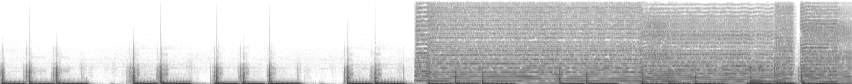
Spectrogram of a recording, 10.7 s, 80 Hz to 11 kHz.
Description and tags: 14 music mix(8) aL
Modern Roots Reggae 14 090 Bmin A Samples
090, 14, A, Bmin, Modern, Reggae, Roots, Samples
